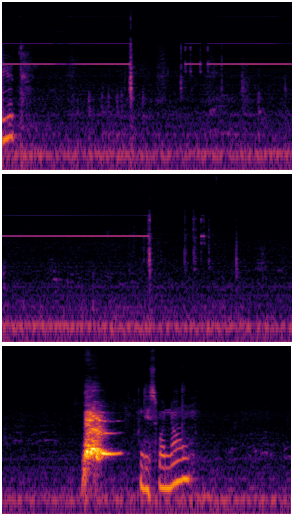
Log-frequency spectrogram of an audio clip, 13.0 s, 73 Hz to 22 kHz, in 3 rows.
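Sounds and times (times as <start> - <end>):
multimeter continuity beep: 0.0 - 2.0, 2.7 - 6.6
low steady hum: 0.0 - 13.0.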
